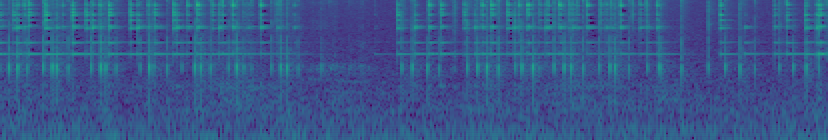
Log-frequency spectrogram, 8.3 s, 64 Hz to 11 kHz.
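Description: Long fingernails of one hand tap rapidly on a large clear glass jar partly filled with water, producing quick, bright ringing clinks with a steady tone near 1.5 kHz. The tapping runs in irregular bursts, pauses briefly around the three-second mark, then resumes. A low background rumble sits under the clinks throughout.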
